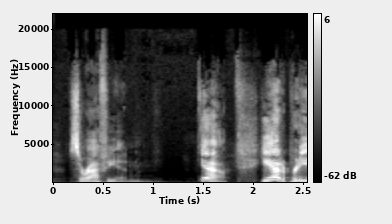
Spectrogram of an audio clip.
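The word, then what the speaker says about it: Sarafian: Now, Living Doll was written by Jerry Soul and directed by Richard C. Sarafhian. Saraphian.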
